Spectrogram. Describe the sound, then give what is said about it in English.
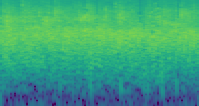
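An audience applauds two young microphone helpers at a company event, a dense, even wash of clapping that holds at a steady, loud level for the whole moment, without talk. “Maybe a quick round of applause for them.”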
